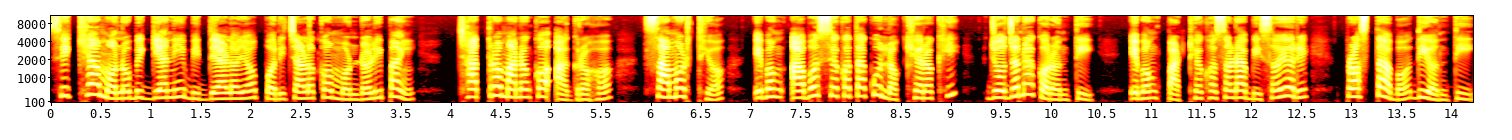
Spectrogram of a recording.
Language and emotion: Odia, neutral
